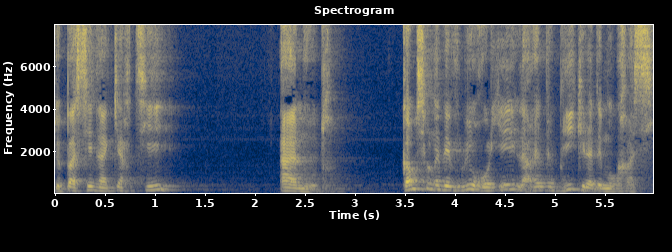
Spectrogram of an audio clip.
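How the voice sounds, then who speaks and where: Lively intonation from a man, high in pitch, at a moderate speed. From France, Lyon (Vénissieux suburbs). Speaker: documentary narrator and witness. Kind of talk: scripted narration. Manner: formal.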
